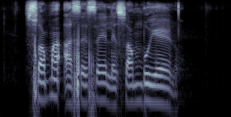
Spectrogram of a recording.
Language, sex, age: Tsonga, male, 19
